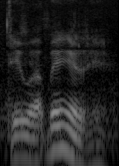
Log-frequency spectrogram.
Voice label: I will practice, Washo; diwatbIngilhi7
